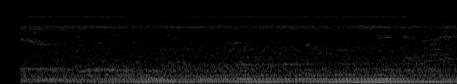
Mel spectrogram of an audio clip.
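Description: Faint, steady insect drone with high thin tones, over a low steady hum that swells slightly near the end.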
